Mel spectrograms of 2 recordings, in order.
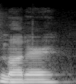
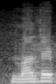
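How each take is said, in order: First: It has a hard t or d sound. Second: It has a soft th sound.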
